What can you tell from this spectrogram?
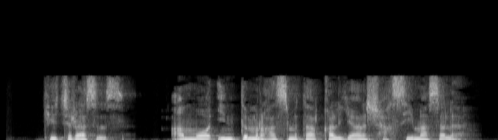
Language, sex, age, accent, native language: Uzbek, male, 18-24, Farg'ona, Uzbek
